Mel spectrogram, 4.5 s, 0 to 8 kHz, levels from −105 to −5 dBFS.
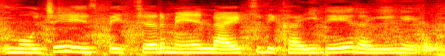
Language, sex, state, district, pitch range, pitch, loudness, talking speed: Hindi, female, Madhya Pradesh, Dhar, 195-220 Hz, 205 Hz, -14 LUFS, 120 wpm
